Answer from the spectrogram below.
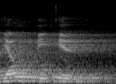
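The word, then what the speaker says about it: يَوْمِ الدِّينِ: sering adalah jauh matiin ini bacanya adalah yaumiddiin harus diperhatikan Jangan sampai keliru dalam membaca huruf mim yang mestinya dikasroh tapi kita selalu membacanya dengan Fattah ya Umi dan berikut berikutnya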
